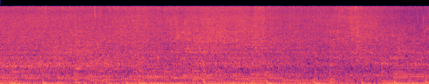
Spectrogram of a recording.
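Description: Sliced onion, carrot and bell pepper sizzling in hot oil and soy and chili sauce in a kadhai, stirred and tossed with a spatula. The sizzle holds at a steady level.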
